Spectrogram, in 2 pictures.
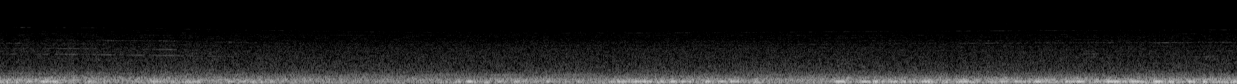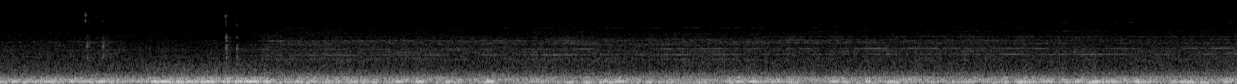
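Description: Airbus A320neo engines in the X-Plane 12 flight simulator with the KOSP soundpack, a loud continuous low roar and rumble that holds steady throughout, with a brief high whine midway.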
